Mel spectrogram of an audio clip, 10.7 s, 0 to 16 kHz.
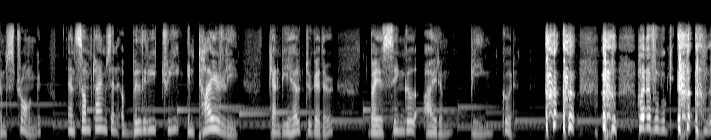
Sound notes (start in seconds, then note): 8.2 cough cough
